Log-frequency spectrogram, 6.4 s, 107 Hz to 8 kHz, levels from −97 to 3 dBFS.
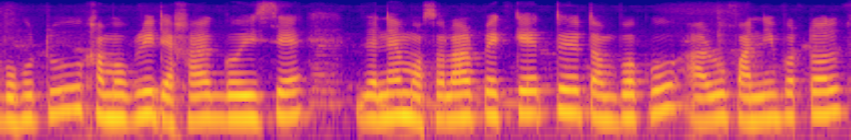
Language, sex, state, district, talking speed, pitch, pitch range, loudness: Assamese, female, Assam, Sonitpur, 110 wpm, 220 Hz, 210-240 Hz, -14 LUFS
